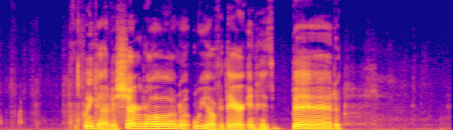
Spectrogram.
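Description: A young woman speaks with exasperation, close to the microphone.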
